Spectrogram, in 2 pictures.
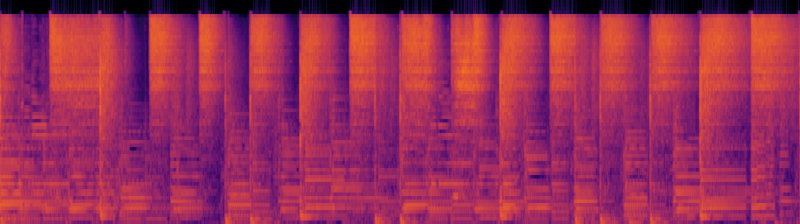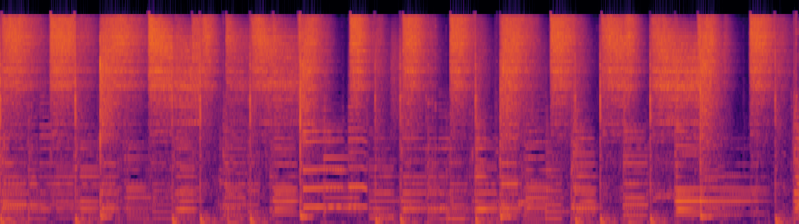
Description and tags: Take Your Time loop
recorded with loop pedal
original, guitar, acoustic, loop, bounce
